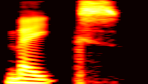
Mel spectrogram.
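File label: "makes", British English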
